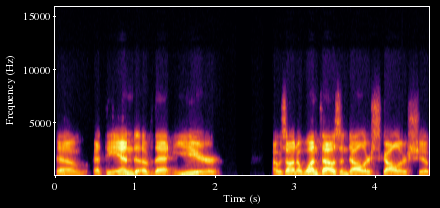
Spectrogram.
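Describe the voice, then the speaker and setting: The speaker has a plain, everyday voice with an American accent. The pace is moderate and the pitch variation ordinary. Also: man. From US South (Georgia, Atlanta area; early childhood Minnesota). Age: 60s. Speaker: regional presbyter, minister. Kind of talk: personal talk to congregation. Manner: conversational with many fillers.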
